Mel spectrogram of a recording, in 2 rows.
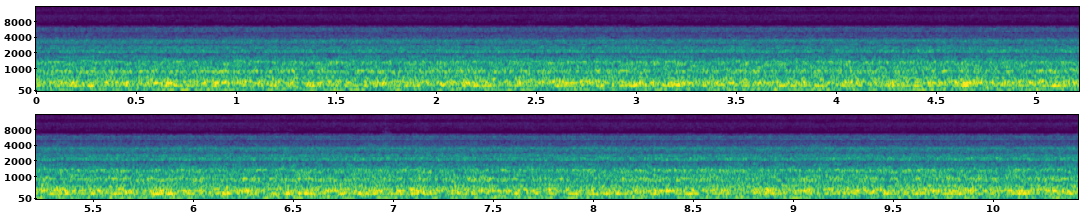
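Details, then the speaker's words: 8 kW 28,000 BTU diesel air heater in a 1986 Fleetwood Prowler 23P travel trailer, run without muffler after startup; steady even rushing roar, no misses or surging, loud but healthy; normal running. "alright so that is as loud as it's really gonna be with with the furnace and the muffler and slider on"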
